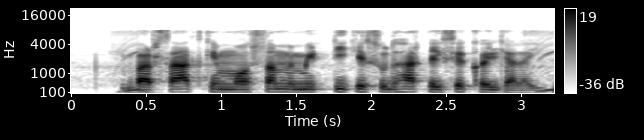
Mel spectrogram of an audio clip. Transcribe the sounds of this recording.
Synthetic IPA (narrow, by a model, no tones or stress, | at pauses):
bəɾsaːt̪kemɔːsəmːemɪʈːikesʊd̪ʱaɾkəɪsekəɪld͡ʒalai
